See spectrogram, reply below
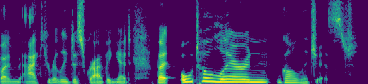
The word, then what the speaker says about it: otolaryngologist: It is otolaryngologist. – Otolaryngologist. – That's, yeah. So I wasn't sure if it was like a hard G in the first G, but it is otolaryngologist, unless the pronouncer videos have lied to me, which is possible.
